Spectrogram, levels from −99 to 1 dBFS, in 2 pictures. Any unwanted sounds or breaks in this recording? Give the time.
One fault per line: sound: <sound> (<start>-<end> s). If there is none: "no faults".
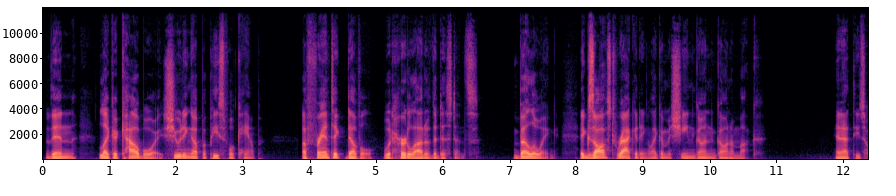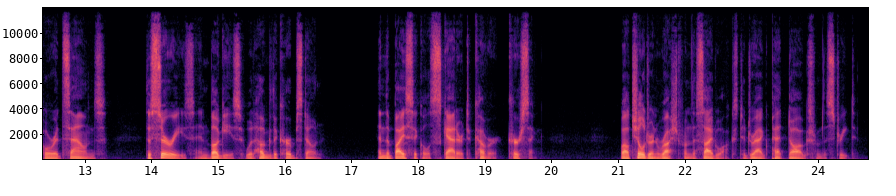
no faults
